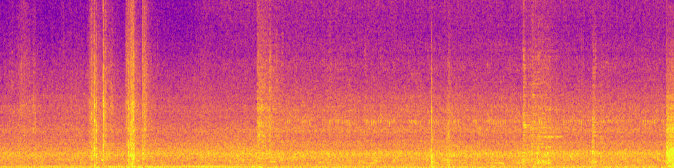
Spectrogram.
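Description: Vehicle engine idling steadily, a low hum, with a few sharp clicks and knocks about one and a half, two and four seconds in.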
